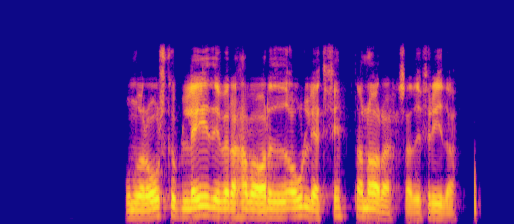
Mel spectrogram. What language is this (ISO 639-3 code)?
isl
